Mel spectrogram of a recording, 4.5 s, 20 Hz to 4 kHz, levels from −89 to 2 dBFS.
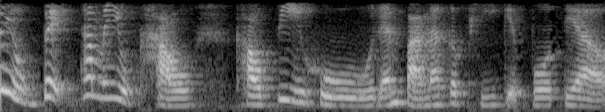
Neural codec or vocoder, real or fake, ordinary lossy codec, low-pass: none; real; AAC, 24 kbps; 3.6 kHz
